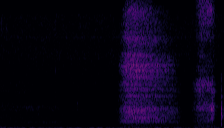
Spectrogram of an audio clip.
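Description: Near silence, then about a second in a person sighs: one soft breath out lasting under a second.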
